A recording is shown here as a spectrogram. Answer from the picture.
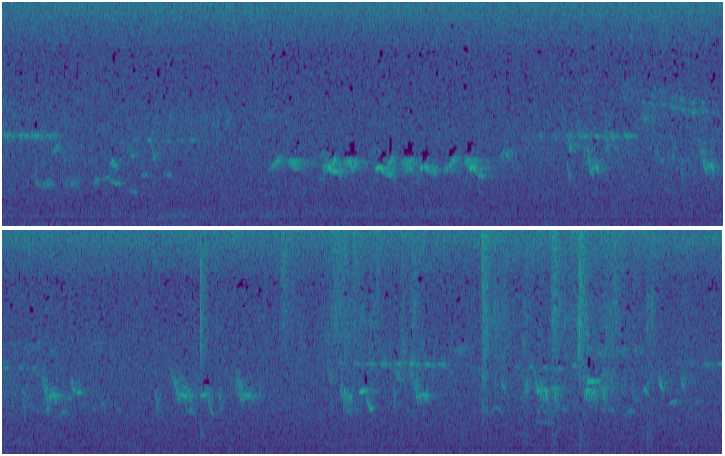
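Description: Wild birds singing and calling in short chirping phrases, the loudest run of song about four to six seconds in, with more scattered phrases later, over a faint steady background hiss.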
